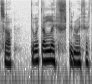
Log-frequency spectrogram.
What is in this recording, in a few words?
"lifft", Welsh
